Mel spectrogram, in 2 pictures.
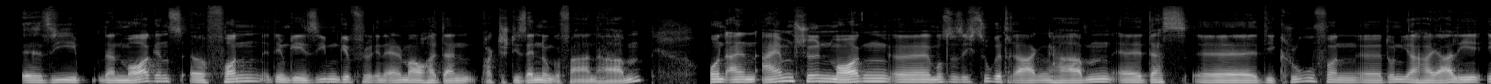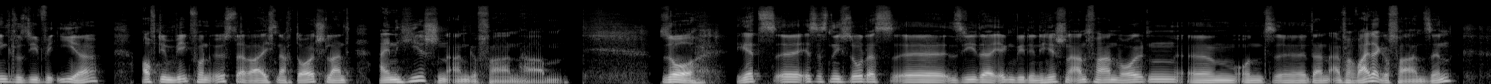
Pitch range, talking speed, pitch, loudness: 95-115 Hz, 145 wpm, 105 Hz, -24 LUFS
